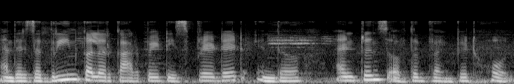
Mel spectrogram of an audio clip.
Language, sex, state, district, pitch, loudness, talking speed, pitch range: English, female, Gujarat, Valsad, 160 Hz, -15 LUFS, 185 wpm, 150-175 Hz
